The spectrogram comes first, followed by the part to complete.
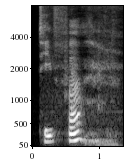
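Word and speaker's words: Tifa: Okay, how do you pronounce the main girl in Final Fantasy VII? The other one. Tiffa.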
